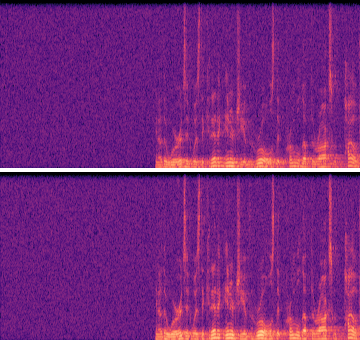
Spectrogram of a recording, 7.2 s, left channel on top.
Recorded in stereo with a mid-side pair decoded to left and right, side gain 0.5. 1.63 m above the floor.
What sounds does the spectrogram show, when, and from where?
3.1 s a man speaking: 20° right, 1.5 m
